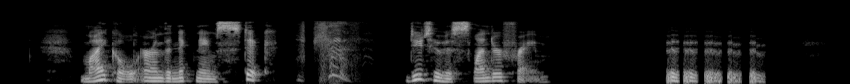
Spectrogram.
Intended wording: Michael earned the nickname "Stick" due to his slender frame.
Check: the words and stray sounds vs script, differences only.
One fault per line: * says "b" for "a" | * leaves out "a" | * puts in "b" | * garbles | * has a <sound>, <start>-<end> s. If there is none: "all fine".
* has a sneeze, 2.9-3.8 s
* has a laugh, 6.7-7.7 s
